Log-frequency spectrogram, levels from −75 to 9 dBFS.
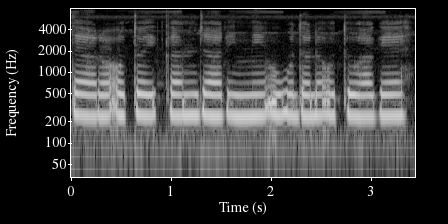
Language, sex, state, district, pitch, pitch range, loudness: Chakma, female, Tripura, Dhalai, 245 Hz, 240-245 Hz, -13 LUFS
